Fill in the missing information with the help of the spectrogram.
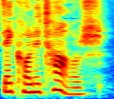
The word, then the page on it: decolletage: British English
